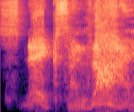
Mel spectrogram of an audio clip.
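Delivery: gravelly, proclaiming super-villain voice. Joking how a super villain would cast magic: super villain casting a spell. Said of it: "a super villain, like, doing, like, a, like, a magic".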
